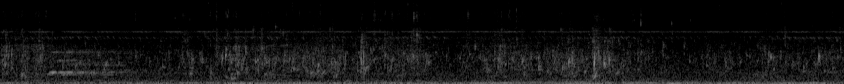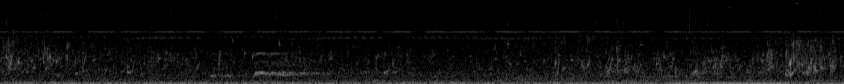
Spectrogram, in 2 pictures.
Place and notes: Lake shore, Kariba Lake, Sinazongwe, Zambia - listening to a full lunar eclipse over the lake....
Southern Province, Zambia, July 2018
